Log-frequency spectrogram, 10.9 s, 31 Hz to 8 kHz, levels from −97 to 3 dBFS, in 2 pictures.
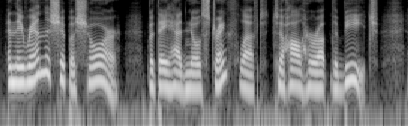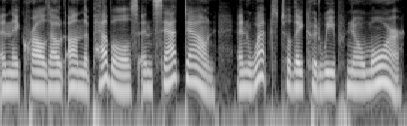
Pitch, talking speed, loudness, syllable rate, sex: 180 Hz, 200 wpm, -17 LUFS, 4.2 syllables/s, female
